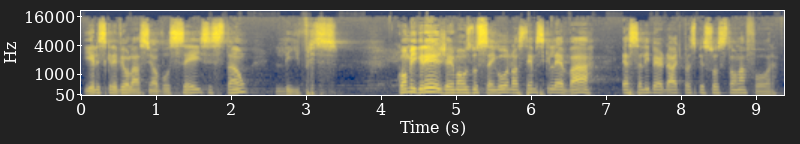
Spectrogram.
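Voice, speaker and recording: A man's voice: mid-range voice, fast talker, fairly bright tone. A pastor preaching a sermon. He tells stories emphatically and keeps calling out to the congregation. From central Brazil. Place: large church hall. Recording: long reverb in a church hall.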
